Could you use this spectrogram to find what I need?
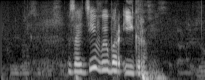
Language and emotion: Russian, neutral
